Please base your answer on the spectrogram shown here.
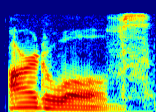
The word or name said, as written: aardwolves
